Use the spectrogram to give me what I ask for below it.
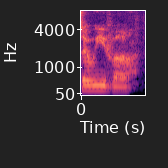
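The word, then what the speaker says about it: Zoeva: I love zoea brushes I think that's how it's pronounced zoea yeah but z o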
